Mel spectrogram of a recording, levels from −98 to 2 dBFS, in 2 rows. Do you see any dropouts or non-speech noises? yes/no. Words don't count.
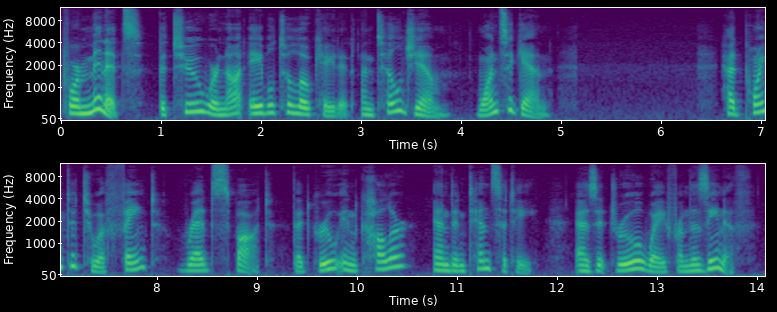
no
